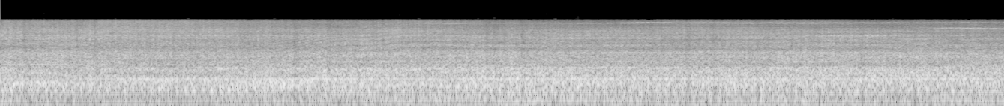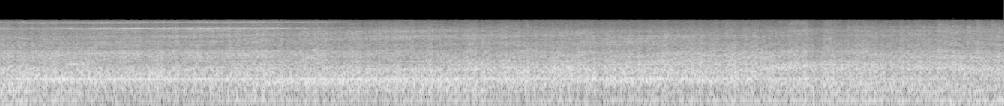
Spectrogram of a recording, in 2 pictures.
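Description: Loaded covered hopper cars of a long freight train rolling past, a steady rumble of steel wheels on rail. A thin, high wheel squeal rises out of it for a few seconds around the middle.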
